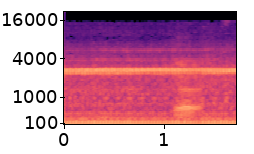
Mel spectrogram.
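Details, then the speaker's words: Isuzu Panther pickup turbo diesel after engine repair, injection pump timing restored to standard, listened from the rear: clear steady high chirping turbo whistle over low engine hum; turbo spooling normally. "jadi kita lihat ke belakang untuk suara turbonya udah jangkrik udah keras ya Lur bunyi [Musik] jangkriknya"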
